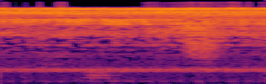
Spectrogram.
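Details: Steady motor hum with a constant airy hiss from a compressor nebulizer running during a child's treatment for cough and cold, while the child is told to breathe normally.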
